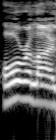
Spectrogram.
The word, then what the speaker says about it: Avralize: viewing this with the name we're going so oraly would be the preferred pronunciation right but are you at a point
